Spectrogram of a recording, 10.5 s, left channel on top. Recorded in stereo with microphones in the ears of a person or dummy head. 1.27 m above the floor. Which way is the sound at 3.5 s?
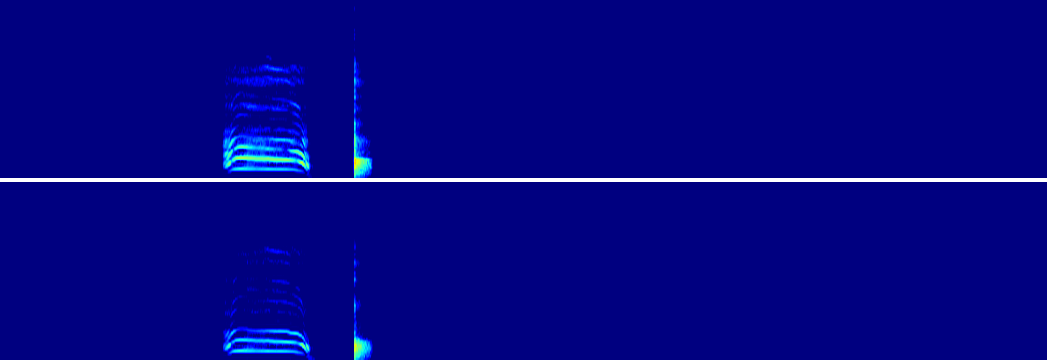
80° left.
